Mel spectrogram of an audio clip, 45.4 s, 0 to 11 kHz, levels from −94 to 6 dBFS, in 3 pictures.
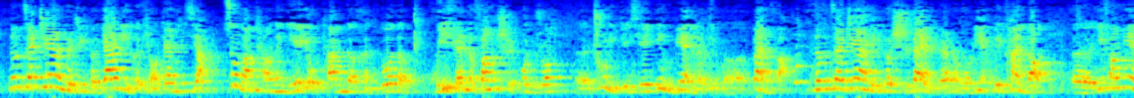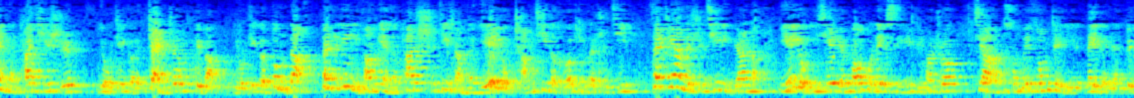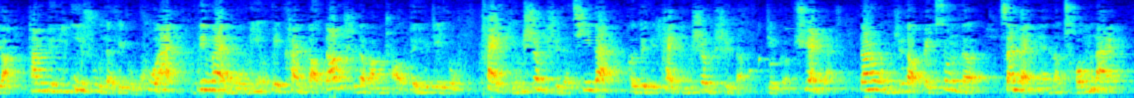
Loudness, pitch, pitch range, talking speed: -20 LUFS, 255 Hz, 230-310 Hz, 270 characters per minute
